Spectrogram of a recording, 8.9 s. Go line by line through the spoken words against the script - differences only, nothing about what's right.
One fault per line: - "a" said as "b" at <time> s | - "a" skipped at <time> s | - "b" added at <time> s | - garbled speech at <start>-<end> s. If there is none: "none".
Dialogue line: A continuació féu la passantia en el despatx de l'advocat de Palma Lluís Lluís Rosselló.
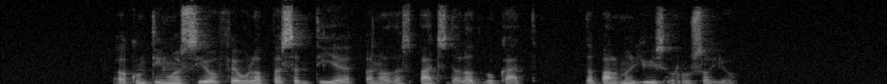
- "Lluís" skipped at 6.7 s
